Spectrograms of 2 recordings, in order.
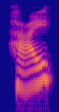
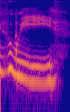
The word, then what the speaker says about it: Huy: I had to look up how to pronounce it because I thought it was hi, like guy. Yeah, okay, right. But then again, guy actually should be pronounced Guy because it's French. And so Hui kind of sounds similar.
